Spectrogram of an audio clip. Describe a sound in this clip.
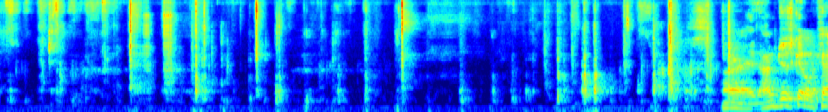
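A screwdriver clicks and scrapes against plastic parts.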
